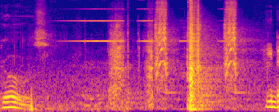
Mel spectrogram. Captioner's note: electronic tool drills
